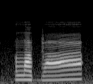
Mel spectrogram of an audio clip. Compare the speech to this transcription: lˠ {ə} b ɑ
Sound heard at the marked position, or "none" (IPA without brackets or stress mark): ə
